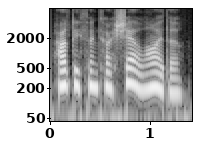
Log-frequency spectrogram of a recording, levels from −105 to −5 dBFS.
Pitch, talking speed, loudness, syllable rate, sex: 200 Hz, 210 wpm, -17 LUFS, 5.2 syllables/s, female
